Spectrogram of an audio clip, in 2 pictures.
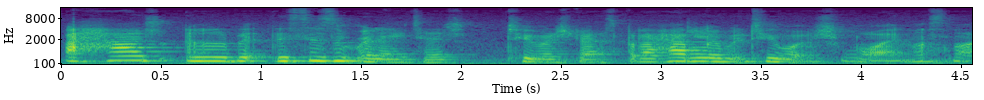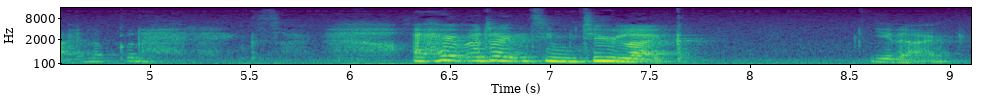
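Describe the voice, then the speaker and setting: A young woman vlogger talks casually to camera. She has a stammer and speaks haltingly, often trailing off before she completes a thought. Her pitch sits in an ordinary range for a woman. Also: poor audio.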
